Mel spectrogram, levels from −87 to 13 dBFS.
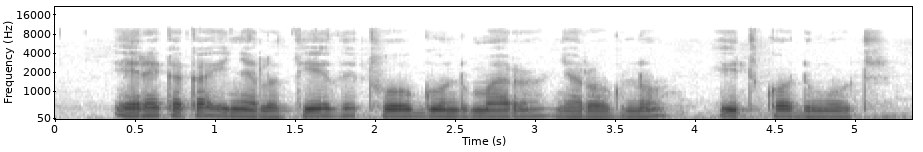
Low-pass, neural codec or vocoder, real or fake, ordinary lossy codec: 9.9 kHz; none; real; MP3, 64 kbps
